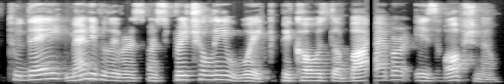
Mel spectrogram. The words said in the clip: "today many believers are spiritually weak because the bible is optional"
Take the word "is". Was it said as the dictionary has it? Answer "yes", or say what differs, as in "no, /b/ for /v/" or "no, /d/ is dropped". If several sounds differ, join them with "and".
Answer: yes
